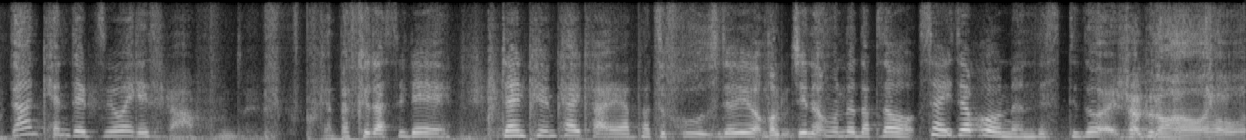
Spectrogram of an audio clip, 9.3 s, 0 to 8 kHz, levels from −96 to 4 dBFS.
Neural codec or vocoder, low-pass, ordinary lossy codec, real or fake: codec, 16 kHz, 0.5 kbps, X-Codec, HuBERT features, trained on LibriSpeech; none; none; fake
